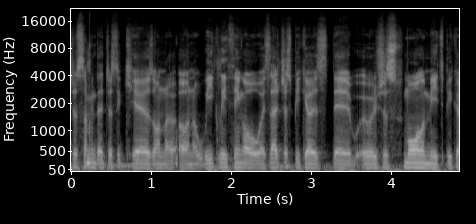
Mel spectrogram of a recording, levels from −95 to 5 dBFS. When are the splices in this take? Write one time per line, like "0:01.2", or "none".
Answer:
none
